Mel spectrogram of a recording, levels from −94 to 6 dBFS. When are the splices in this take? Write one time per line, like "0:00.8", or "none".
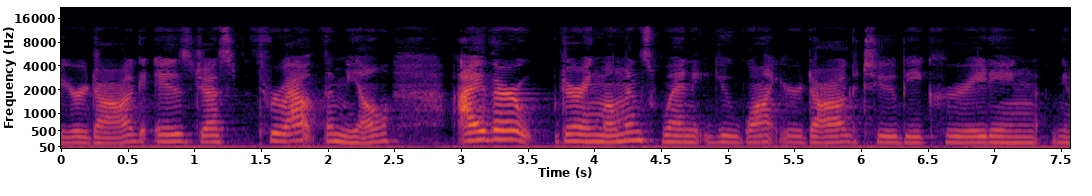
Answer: none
